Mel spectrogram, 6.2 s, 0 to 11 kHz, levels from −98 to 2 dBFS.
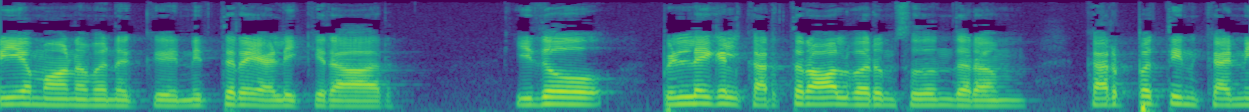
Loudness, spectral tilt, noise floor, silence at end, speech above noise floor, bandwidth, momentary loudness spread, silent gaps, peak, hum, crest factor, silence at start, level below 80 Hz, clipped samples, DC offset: -16 LUFS; -5.5 dB/octave; -57 dBFS; 0 s; 42 dB; 10.5 kHz; 8 LU; none; 0 dBFS; none; 16 dB; 0 s; -36 dBFS; under 0.1%; under 0.1%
